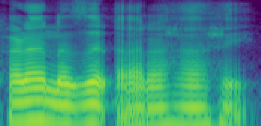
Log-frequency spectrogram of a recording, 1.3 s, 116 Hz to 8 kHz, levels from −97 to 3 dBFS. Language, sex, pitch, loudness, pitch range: Urdu, male, 120 Hz, -15 LUFS, 110-125 Hz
